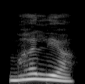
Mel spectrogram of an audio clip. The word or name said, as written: ಬಾಲೇಯ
